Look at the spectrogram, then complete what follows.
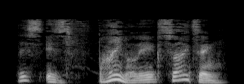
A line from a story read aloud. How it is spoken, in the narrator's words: she exclaimed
